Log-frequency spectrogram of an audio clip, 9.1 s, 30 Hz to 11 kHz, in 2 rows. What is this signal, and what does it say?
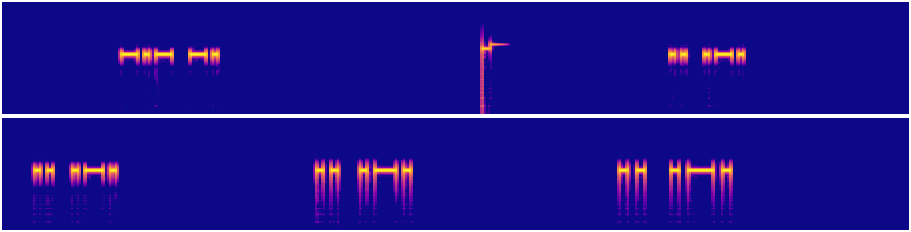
Morse code, heard as a keyed tone, about 38 wpm, 700 Hz. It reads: KN IR IR IR IR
